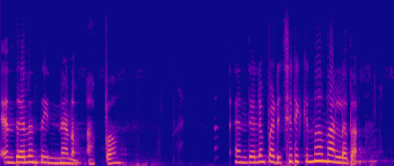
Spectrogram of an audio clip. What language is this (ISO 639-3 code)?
mal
